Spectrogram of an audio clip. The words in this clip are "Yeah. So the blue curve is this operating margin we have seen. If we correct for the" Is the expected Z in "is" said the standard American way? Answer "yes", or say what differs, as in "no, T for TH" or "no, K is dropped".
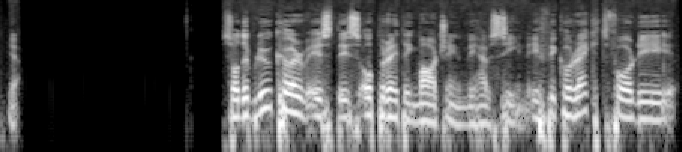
no, S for Z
